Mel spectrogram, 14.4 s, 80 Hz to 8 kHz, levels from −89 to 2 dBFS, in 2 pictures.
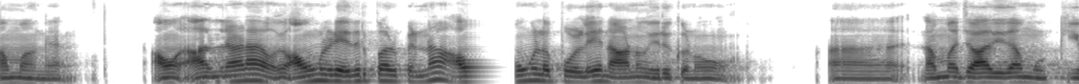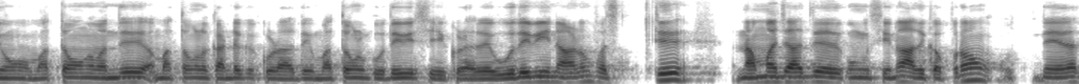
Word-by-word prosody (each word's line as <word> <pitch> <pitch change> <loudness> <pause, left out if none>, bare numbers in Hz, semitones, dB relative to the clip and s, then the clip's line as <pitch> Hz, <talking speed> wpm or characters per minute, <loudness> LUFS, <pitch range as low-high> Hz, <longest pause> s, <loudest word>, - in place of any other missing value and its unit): ஆமாங்க. 120 -3 -1 0.7
அவ் - - +5 0.2
அதனால 145 +5 +3 0.3
அவங்களோட 165 +2 +3
எதிர்பார்ப்பு 160 -1 0
என்னன்னா 180 +7 0
அவங்கள 145 +4 -1
போலேயே 145 +2 +2
நானும் 130 +1 +2
இருக்கணும். 115 -3 -3 0.7
ஆ, - - -2 0.6
"நம்ம 135 +3 +1
ஜாதிதான் 130 0 +5
முக்கியம். 115 0 -4
மத்தவங்க 125 +2 -2
வந்து 120 +3 -1 0.2
மத்தவங்கள 120 0 -3
கண்டுக்கக் 115 0 -3
கூடாது. 110 -1 -1
மத்தவங்களுக்கு 120 +1 -2
உதவி 120 0 0
செய்யக் 110 -2 -5
கூடாது. 110 0 0
உதவின்னாலும் 135 +1 +1
ஃபர்ஸ்ட்டு, 125 +8 -3 0.5
நம்ம 140 +3 +3
ஜாதியில 135 +1 +3
இருக்குறவங்களுக்கு 125 -1 -4
செய்யணும். 140 +4 +2
அதுக்கப்புறம் 170 +8 -1 0.5
எதா 135 +2 +1
125 Hz, 130 wpm, -21 LUFS, 120-140 Hz, 0.7 s, அவ்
